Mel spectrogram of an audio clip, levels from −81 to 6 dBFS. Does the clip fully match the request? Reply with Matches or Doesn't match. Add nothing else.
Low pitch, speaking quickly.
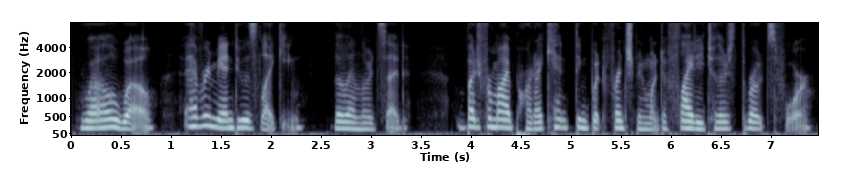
Doesn't match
